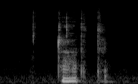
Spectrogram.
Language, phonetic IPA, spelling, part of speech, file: Polish, [t͡ʃart], czart, noun, LL-Q809 (pol)-czart.wav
